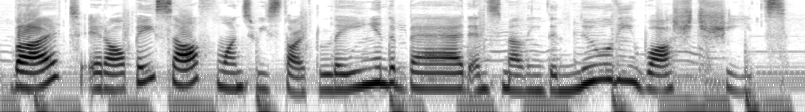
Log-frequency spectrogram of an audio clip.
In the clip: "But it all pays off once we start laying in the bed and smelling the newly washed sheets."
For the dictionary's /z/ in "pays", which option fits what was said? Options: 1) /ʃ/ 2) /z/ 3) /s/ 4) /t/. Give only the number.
3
